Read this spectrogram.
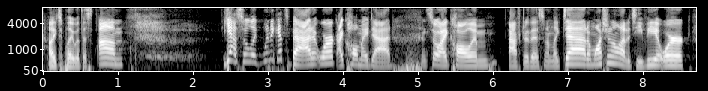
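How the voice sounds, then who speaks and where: A young woman from Texas doing a stand-up comedy routine, telling animated stories and slipping into character voices. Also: fairly high pitch, fairly quick, clear, resonant tone, no room sound.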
